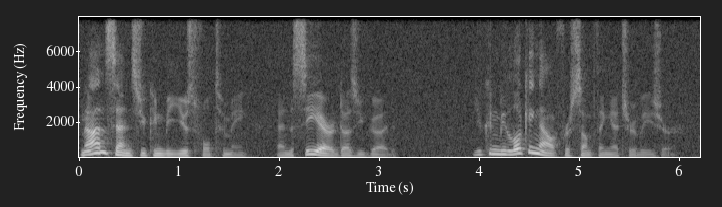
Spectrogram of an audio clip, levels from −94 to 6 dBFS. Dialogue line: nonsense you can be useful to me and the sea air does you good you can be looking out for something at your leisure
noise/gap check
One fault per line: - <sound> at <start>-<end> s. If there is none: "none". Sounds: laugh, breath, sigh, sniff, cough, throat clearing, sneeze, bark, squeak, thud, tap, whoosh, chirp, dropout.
none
